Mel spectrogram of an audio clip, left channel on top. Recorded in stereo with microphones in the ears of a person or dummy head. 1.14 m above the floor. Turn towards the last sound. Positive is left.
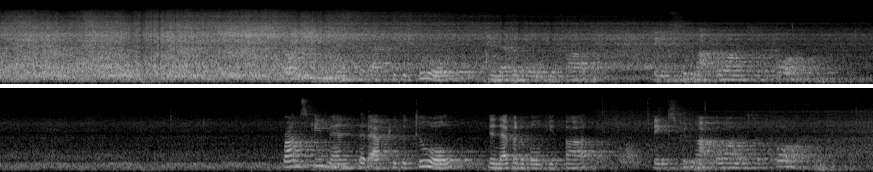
turn(degrees=5)  # may be behind; listen again after turning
